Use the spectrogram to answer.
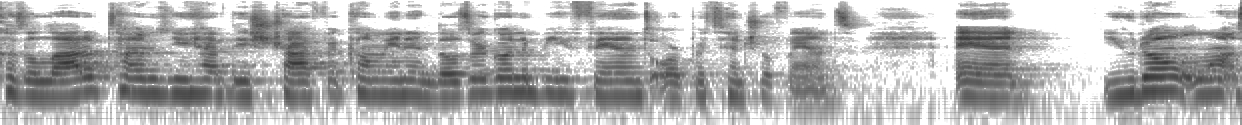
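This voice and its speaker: A woman with an unremarkable speaking voice, medium pitch, fairly even intonation and a moderate pace. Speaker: independent musician and YouTuber. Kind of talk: casual tutorial vlog. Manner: casual, with many fillers.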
